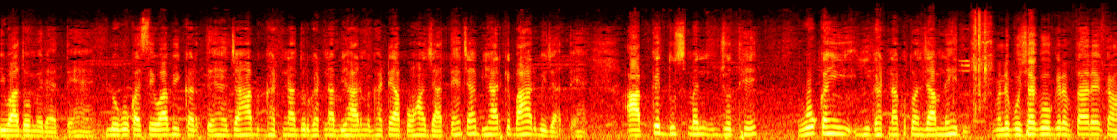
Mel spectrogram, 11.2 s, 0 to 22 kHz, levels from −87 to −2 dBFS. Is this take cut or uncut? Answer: cut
